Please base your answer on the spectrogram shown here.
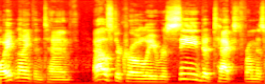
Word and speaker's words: Crowley: a gentleman named Aleister Crowley not Crowley Crowley Aleister Crowley pet peeve of mine I'm sure it was a pet peeve of his as well because he wrote about it on how to properly pronounce his name so I to Crowley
